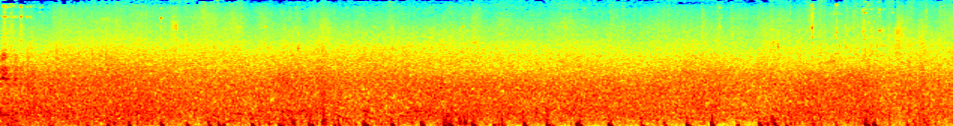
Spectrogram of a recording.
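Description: Horse hooves thud steadily through snow.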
